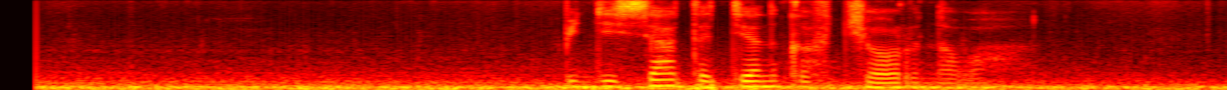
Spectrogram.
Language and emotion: Russian, neutral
